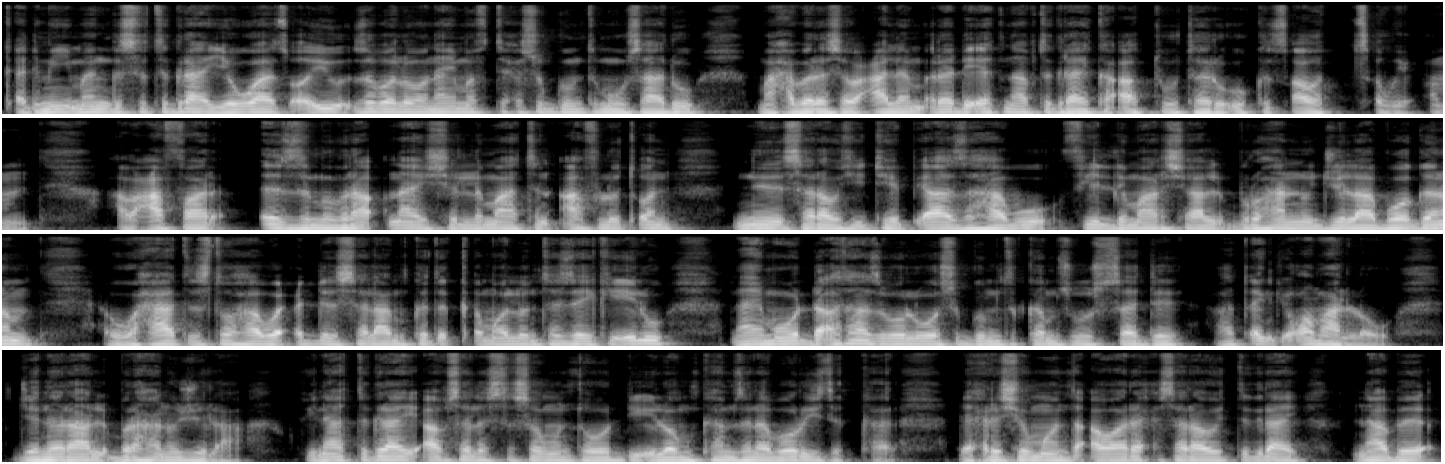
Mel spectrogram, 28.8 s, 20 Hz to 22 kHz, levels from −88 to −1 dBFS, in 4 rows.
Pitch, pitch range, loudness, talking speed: 105 Hz, 100-110 Hz, -20 LUFS, 140 wpm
